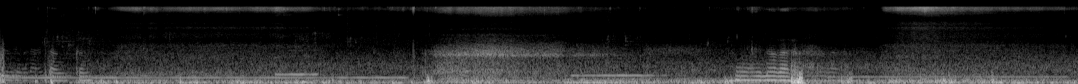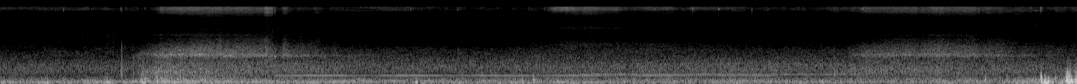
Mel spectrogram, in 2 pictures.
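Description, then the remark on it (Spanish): Slow, deep breaths drawn and released in long airy rushes during a guided breathing exercise, several in a steady unhurried rhythm, over a soft sustained musical drone with no talking. “Con esta respiración dejamos ir todas las emociones y pensamientos negativos que nos hacen.”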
